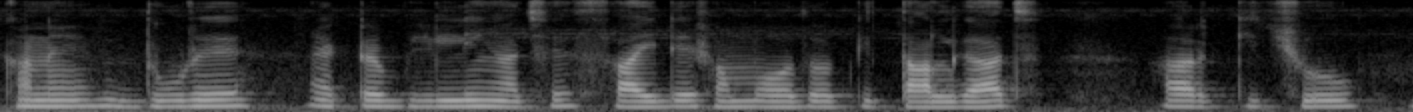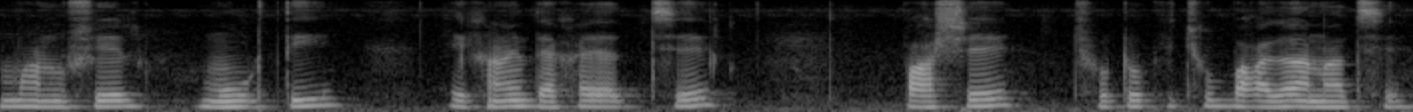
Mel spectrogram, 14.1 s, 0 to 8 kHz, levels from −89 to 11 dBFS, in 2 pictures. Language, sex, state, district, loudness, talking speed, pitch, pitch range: Bengali, male, West Bengal, North 24 Parganas, -31 LUFS, 95 wpm, 160 Hz, 150-165 Hz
